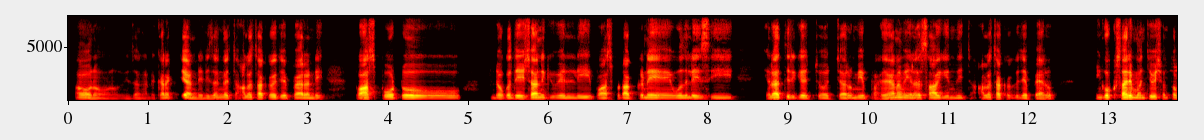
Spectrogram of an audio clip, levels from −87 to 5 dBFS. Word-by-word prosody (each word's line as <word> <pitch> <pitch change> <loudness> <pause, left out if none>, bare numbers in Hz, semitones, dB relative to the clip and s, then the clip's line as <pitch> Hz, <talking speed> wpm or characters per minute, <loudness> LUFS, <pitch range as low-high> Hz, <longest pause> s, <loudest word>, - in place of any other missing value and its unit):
అవునవును, 95 -6 -5
నిజంగండి. 90 -4 -21
కరెక్టే 110 0 +1
అండి, 100 -1 -9
నిజంగా 120 +3 -5
చాలా 135 - -4
చక్కగా 130 -1 +1
చెప్పారండి. 110 -1 -1 0.5
పాస్పోర్టూ 125 +1 +4 1.0
అంటే, - - -6
ఒక - - -1
దేశానికి 125 +2 +4
వెళ్లి, 110 0 -4 0.2
పాస్పోర్ట్ 110 +1 0
అక్కనే 120 +3 0 0.3
వదిలేసి, 110 -1 -2 0.6
ఎలా 130 +1 +7
తిరిగొచ్చు 115 -3 -3
వచ్చారు, 105 +1 -4
మీ 115 - 0
ప్రయాణం 130 +6 -1
ఎలా 120 +3 -1
సాగింది, 115 -2 0
చాలా - - -7
చక్కగా - - -3
చెప్పారు. - - -5 0.6
ఇంకొకసారి 150 +1 +7
మంచి 120 +3 -1
విషయంతో 120 - -6
115 Hz, 125 wpm, -27 LUFS, 110-125 Hz, 1.0 s, ఎలా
